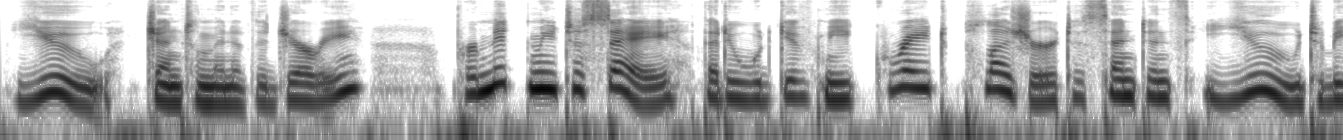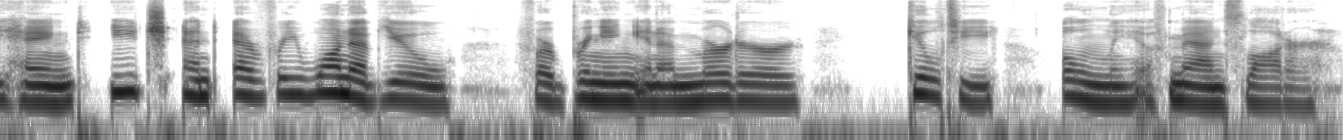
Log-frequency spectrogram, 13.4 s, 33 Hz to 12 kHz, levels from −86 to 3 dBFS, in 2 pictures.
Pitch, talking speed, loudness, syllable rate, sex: 195 Hz, 165 wpm, -18 LUFS, 5.0 syllables/s, female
